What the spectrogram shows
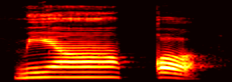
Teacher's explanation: Di sini terdapat hukum bacaan ikhfa hakiki. Karena nun sukun bertemu dengan salah satu dari 15 huruf ikhfa yaitu qo. Jadi baca samar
